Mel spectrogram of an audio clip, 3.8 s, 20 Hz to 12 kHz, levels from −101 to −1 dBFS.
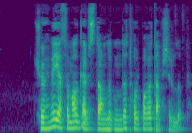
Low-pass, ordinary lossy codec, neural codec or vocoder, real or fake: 10.8 kHz; AAC, 48 kbps; none; real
